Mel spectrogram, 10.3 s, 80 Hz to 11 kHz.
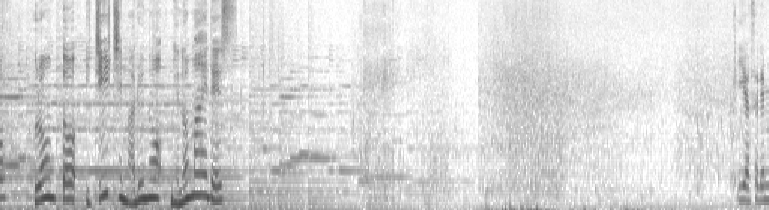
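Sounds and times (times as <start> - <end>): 
speech: 0.4 - 3.2, 9.9 - 10.2
calm sea waves lapping on Susami swimming beach: 4.5 - 10.2.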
